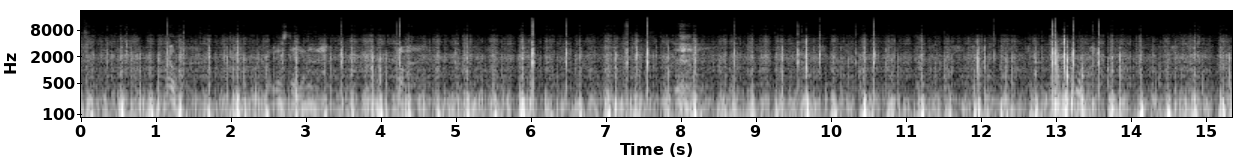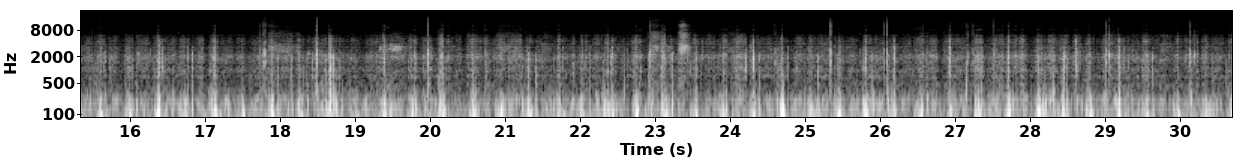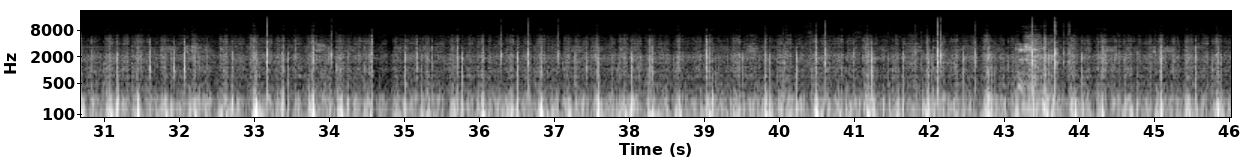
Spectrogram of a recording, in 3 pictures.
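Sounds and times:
dry stems crackling: 0:00.0 - 0:46.0
running footsteps on dry grass: 0:00.0 - 0:46.0.

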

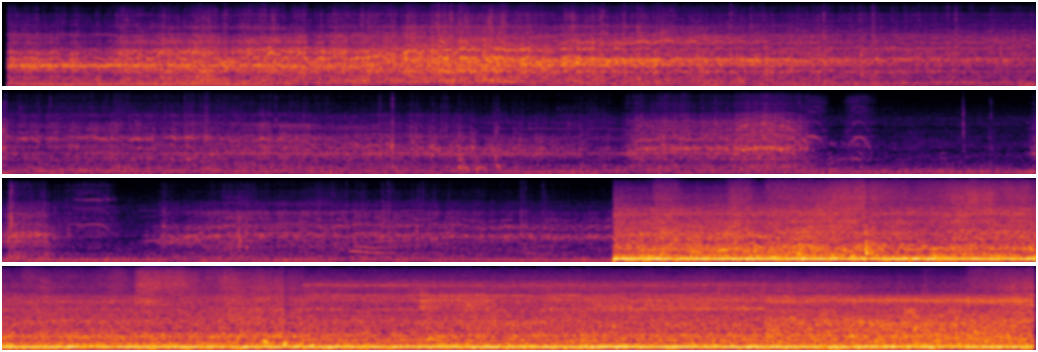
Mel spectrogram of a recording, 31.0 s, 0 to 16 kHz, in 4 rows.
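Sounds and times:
toy truck motor whirring: 0:00.1 - 0:14.5, 0:15.4 - 0:20.2.

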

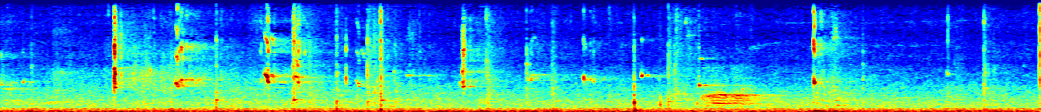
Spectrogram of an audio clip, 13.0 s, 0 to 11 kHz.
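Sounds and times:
low background noise: 0:00.0 - 0:13.0
rackets hitting shuttlecock: 0:01.4 - 0:08.7.

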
